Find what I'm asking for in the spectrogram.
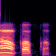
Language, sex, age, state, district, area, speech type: Assamese, male, 18-30, Assam, Golaghat, rural, conversation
